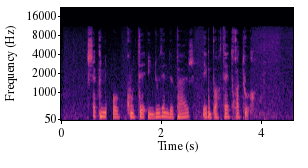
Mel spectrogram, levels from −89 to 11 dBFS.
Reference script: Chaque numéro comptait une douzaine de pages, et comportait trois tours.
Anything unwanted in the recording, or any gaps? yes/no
yes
